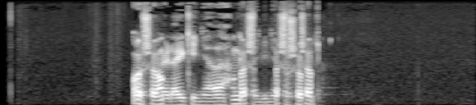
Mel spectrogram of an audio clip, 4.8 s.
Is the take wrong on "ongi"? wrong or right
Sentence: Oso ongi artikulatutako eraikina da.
wrong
